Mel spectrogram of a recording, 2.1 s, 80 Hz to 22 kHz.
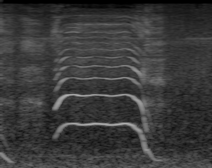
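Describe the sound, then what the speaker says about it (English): A girl's scream from the video game Dark Parables 14, a single sustained high-pitched cry lasting about a second, fairly faint and distant-sounding, rising sharply and then falling away. "I can hear a girl screaming in the direction of the outer wall"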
